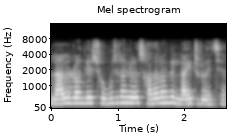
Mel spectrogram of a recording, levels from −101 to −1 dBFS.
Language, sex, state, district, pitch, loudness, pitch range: Bengali, female, West Bengal, Malda, 225 Hz, -15 LUFS, 205-240 Hz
